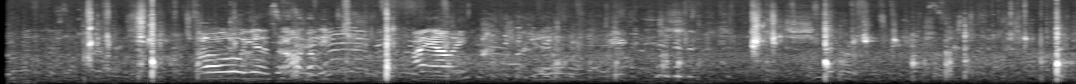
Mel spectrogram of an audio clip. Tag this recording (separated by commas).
Speech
